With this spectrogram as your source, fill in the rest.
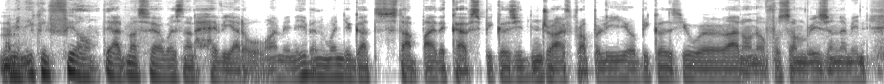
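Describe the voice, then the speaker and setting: A man with a very deep, low pitch, speaking at a very fast pace with ordinary pitch variation and hardly any pauses. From France. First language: French. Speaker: baker, former sommelier. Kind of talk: podcast interview answer.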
